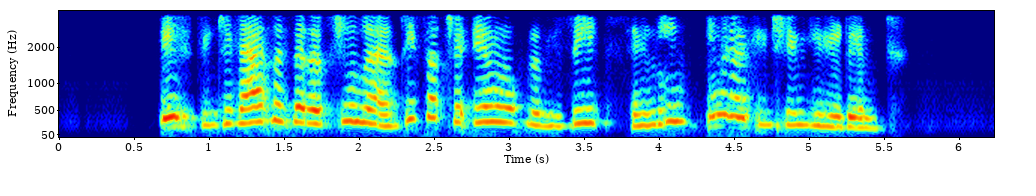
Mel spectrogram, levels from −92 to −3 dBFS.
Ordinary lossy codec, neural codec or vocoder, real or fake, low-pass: none; codec, 16 kHz, 1 kbps, FreqCodec, smaller model; fake; 3.6 kHz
